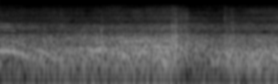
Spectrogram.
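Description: Ice hockey arena crowd murmuring, with skate blades scraping on the ice and a sharp clack about one and a half seconds in.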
